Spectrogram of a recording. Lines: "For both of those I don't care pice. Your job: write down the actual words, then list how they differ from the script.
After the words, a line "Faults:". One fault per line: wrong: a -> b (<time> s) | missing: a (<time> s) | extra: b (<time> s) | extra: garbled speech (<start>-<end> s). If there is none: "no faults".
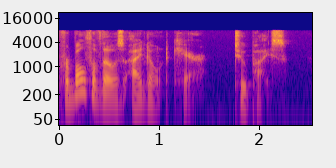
"For both of those I don't care two pice.
Faults:
extra: two (1.7 s)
